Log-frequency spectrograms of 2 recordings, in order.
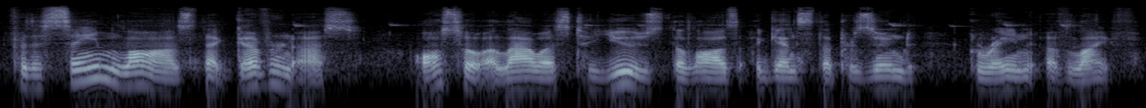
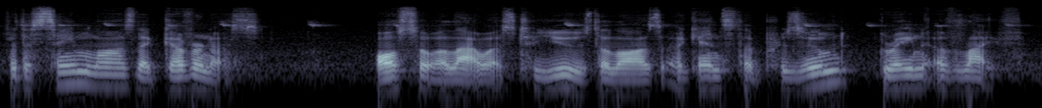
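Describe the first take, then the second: First: Reading aloud. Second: Deliberate, weighty second reading; slow emphatic reread. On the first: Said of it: "next paragraph". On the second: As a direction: lean on each word, slower this time. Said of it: "Listen to that again". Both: Shown as a demonstration.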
